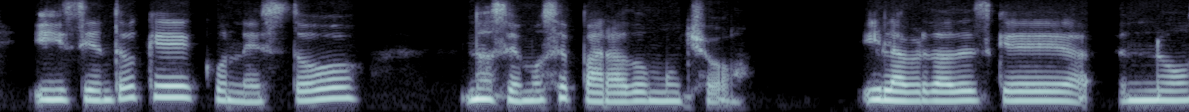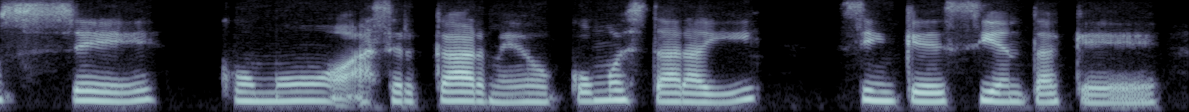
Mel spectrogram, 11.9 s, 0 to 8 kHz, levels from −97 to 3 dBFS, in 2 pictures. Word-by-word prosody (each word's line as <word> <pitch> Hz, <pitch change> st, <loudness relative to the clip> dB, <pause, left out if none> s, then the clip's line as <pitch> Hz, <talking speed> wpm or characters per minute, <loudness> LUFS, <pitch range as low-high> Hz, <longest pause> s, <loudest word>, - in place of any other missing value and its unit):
y 230 Hz, 0 st, +2 dB
siento 230 Hz, +3 st, 0 dB
que 280 Hz, -1 st, +4 dB
con 215 Hz, -6 st, -3 dB
esto, 235 Hz, +7 st, 0 dB, 0.5 s
nos 240 Hz, 0 st, +4 dB
hemos 215 Hz, +1 st, +1 dB
separado 200 Hz, -6 st, 0 dB
mucho. 200 Hz, 0 st, -3 dB, 0.6 s
Y 235 Hz, -, +3 dB
la 215 Hz, -2 st, +7 dB
verdad 205 Hz, 0 st, +3 dB
es 215 Hz, 0 st, -2 dB
que, 210 Hz, -1 st, +1 dB, 0.2 s
no 215 Hz, +1 st, +2 dB
sé, 215 Hz, -1 st, -2 dB, 0.3 s
cómo 200 Hz, 0 st, -1 dB
acercarme 195 Hz, -2 st, +1 dB
o 185 Hz, -1 st, -5 dB
cómo 210 Hz, +3 st, 0 dB
estar 195 Hz, -3 st, 0 dB
ahí, 185 Hz, +7 st, -2 dB, 0.4 s
sin 210 Hz, -3 st, -1 dB
que 195 Hz, -1 st, +1 dB
sienta 190 Hz, -3 st, -1 dB
que, 170 Hz, 0 st, -5 dB
205 Hz, 130 wpm, -23 LUFS, 195-225 Hz, 0.6 s, la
